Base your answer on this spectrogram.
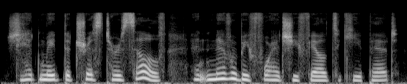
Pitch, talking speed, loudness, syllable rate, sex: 210 Hz, 220 wpm, -16 LUFS, 5.5 syllables/s, female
